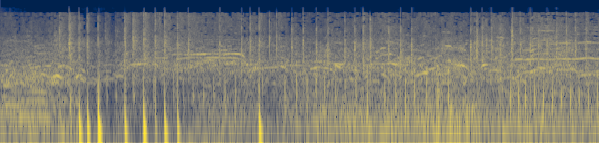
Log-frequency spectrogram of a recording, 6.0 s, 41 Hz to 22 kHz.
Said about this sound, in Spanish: it was the gunshots. But if it was 223, como dice Jaro, es una bala más pequeña de alta velocidad que puede rebotar de, en con, concreto de diferentes cosas. Vamos a escuchar un poco cómo sonó ese momento ca caótico, ¿no?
